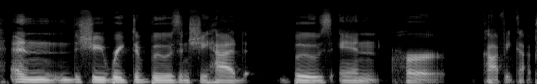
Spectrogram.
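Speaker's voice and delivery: usual speaking voice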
